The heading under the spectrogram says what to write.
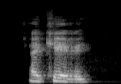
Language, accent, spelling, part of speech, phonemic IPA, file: French, Canada, acquérez, verb, /a.ke.ʁe/, LL-Q150 (fra)-acquérez.wav
- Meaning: inflection of acquérir: 1. second-person plural present indicative 2. second-person plural imperative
